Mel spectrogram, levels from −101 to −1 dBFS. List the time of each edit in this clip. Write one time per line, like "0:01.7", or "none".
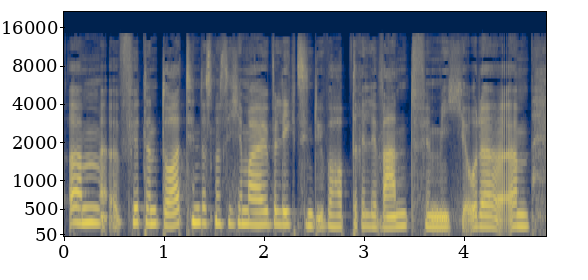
0:02.3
